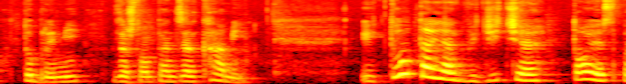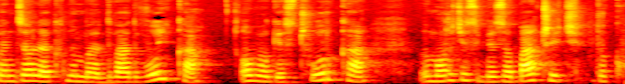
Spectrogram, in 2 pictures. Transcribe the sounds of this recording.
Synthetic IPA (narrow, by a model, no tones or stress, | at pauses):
d̪̥ɔbɾɘmʲi | zɾɛʂt̪ɔ̃w̃pɛnd̪zɛlkʰamʲi | it̪ut̪ajːaɡvʲid͡ʑit͡ɕɛt̪ɔjɛst̪̚pɛnd̪zɛlɛknumɛɾd̪vad̪vujka | ʔɔbɔkjɛst̪̚t͡ʂfuɾka | mɔʐɛt͡ɕɛsɔbʲjɛzɔbat͡ʂɘd͡ʑd̪ɔk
